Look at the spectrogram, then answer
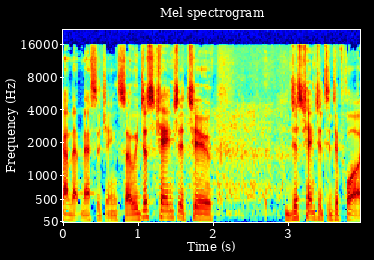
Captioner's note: audience laughing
